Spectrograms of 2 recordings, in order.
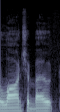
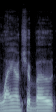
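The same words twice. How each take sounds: First: The vowel has the standard mainland sound. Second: The vowel has the local island dialect sound. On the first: "instead of" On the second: "We'll say that we'll launch a boat"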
